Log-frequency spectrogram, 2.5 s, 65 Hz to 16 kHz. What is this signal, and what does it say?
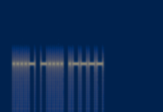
Morse code, heard as a keyed tone, about 40 wpm, 700 Hz. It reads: 461
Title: Numbers - 3-Digit 40wpm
